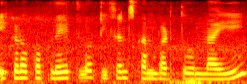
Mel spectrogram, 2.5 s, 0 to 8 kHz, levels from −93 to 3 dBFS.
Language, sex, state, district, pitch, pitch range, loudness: Telugu, female, Andhra Pradesh, Chittoor, 210 Hz, 185-225 Hz, -17 LUFS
